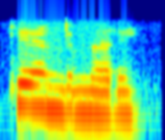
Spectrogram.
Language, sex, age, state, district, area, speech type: Telugu, other, 18-30, Telangana, Mahbubnagar, rural, conversation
